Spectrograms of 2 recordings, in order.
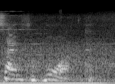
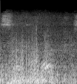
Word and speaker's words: Southwark: So this area is called Southbank, or you might have seen it and thought it was pronounced Southwark.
